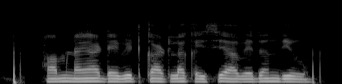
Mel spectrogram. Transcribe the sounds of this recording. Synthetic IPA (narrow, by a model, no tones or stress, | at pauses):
hamnəjãɖeːʋiɖkaːɾʈlakəɪseaːʋeːd̪ənd̪ijoː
